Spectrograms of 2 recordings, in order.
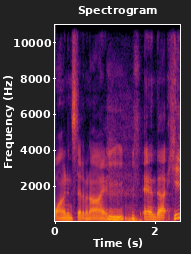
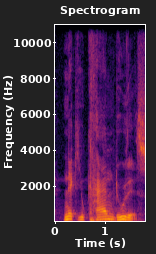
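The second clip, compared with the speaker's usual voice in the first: put-on Israeli-accented speech; 3 semitones higher than usual. Retelling how a boss berated him: imitating Moti's thick accent. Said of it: "his accent was so thick".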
